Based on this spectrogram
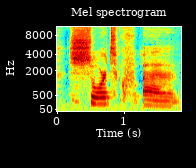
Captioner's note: speaking French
